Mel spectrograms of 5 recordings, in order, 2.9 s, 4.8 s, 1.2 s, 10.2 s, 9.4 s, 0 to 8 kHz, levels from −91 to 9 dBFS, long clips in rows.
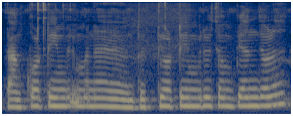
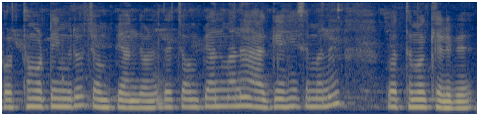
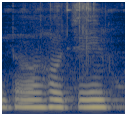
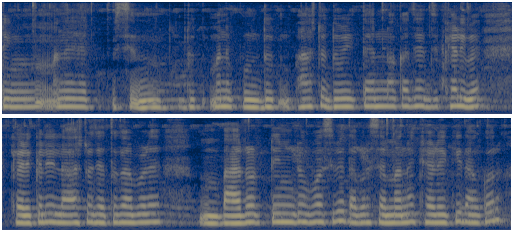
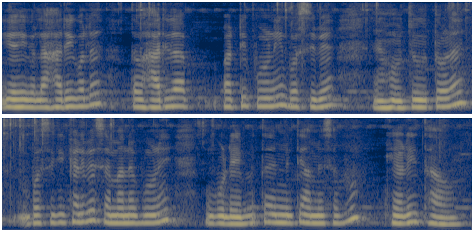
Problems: constant background noise, continuous background conversations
